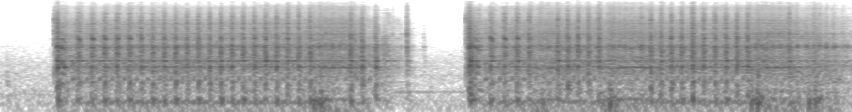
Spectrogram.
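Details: Polaris RZR hard to start when hot: rapid, even cranking for about three seconds, a stop, then more cranking without catching; long hot cranking, cause unclear.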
